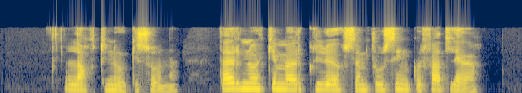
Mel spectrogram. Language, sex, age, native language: Icelandic, female, 50-59, Icelandic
